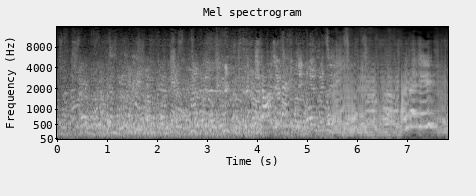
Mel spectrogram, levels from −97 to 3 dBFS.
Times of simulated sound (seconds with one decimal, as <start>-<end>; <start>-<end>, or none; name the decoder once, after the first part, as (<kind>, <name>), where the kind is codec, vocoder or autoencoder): 5.5-7.8 (vocoder, BigVGAN v2)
